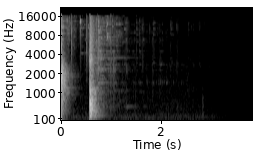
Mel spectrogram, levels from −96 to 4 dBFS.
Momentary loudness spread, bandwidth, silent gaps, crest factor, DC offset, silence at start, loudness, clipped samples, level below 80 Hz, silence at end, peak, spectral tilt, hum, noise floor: 19 LU; 16.5 kHz; none; 30 dB; under 0.1%; 0 s; -24 LUFS; under 0.1%; -60 dBFS; 2.85 s; -2 dBFS; -1.5 dB/octave; none; under -90 dBFS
